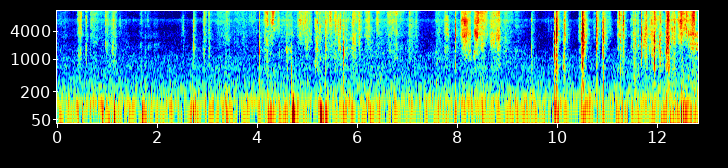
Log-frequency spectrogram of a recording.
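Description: Oracle cards from a Moonology deck being shuffled by hand, giving a steady soft papery riffle and rustle with occasional sharper flicks and taps, close and fairly quiet throughout, with no talking.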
